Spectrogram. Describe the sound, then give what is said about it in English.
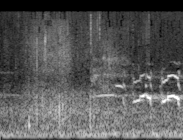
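A few short, squawking seagull calls ring out near the end, clear above a steady outdoor rumble in sunny woodland well inland, with no one speaking. “That's an intrepid seagull.”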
